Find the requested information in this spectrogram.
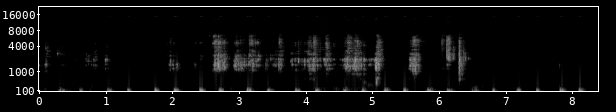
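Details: Heartbeat recorded through a cheap acoustic stethoscope: regular low thumps at roughly 130 a minute, with rustling and scraping stethoscope noise in the middle.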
